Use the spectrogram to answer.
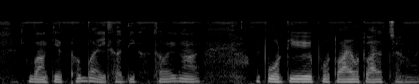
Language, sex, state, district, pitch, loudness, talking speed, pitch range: Chhattisgarhi, male, Chhattisgarh, Korba, 120 Hz, -38 LUFS, 145 wpm, 115-130 Hz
